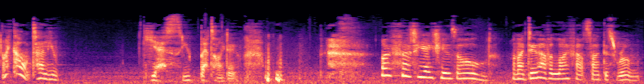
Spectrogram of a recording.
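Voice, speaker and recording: An actress playing a guarded, earnest woman intermediary in a radio drama, speaking in a measured way. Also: medium pitch, big pitch swings, slight background noise. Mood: guarded, defensive. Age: 30s. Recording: radio drama with loud music behind.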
